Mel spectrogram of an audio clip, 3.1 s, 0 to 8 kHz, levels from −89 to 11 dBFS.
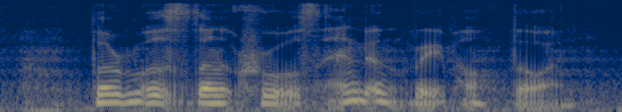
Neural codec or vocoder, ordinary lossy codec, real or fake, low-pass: autoencoder, 22.05 kHz, a latent of 192 numbers a frame, VITS, trained on many speakers; none; fake; 7.2 kHz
